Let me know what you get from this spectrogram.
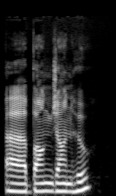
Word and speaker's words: Bong Joon-ho: Bong Joon-ho.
